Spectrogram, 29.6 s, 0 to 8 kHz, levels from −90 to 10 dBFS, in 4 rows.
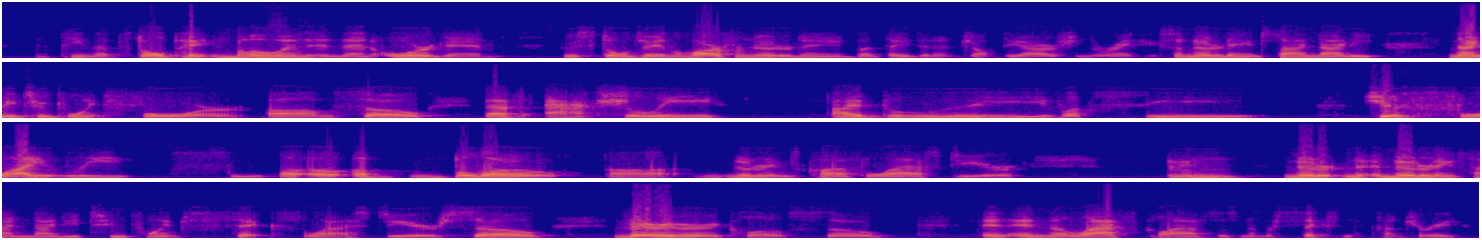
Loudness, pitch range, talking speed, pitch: -32 LUFS, 120-150 Hz, 150 wpm, 130 Hz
